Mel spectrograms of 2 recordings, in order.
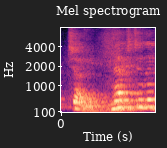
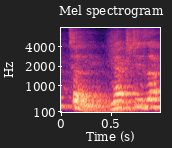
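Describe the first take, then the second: Both takes have the same delivery.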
